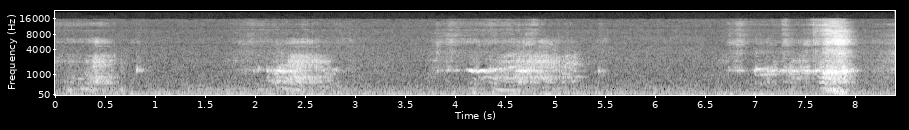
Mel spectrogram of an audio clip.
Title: How to snore 101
